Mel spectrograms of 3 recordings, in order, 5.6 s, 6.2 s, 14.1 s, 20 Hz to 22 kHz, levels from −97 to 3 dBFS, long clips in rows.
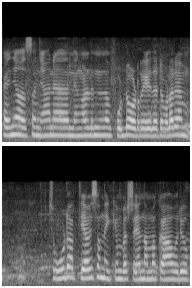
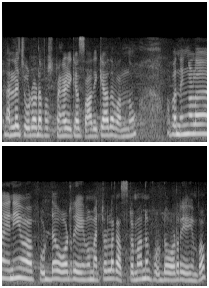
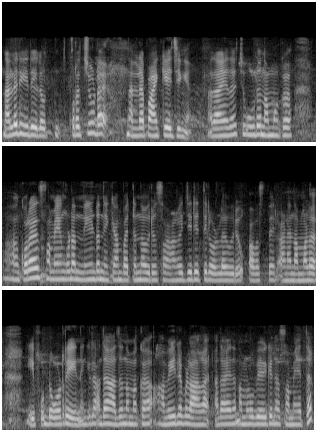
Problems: background sounds at intervals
